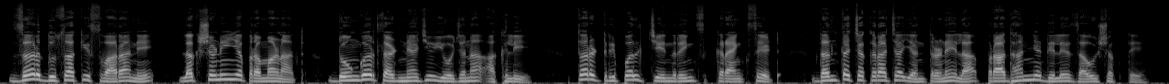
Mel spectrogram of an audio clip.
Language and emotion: Marathi, neutral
